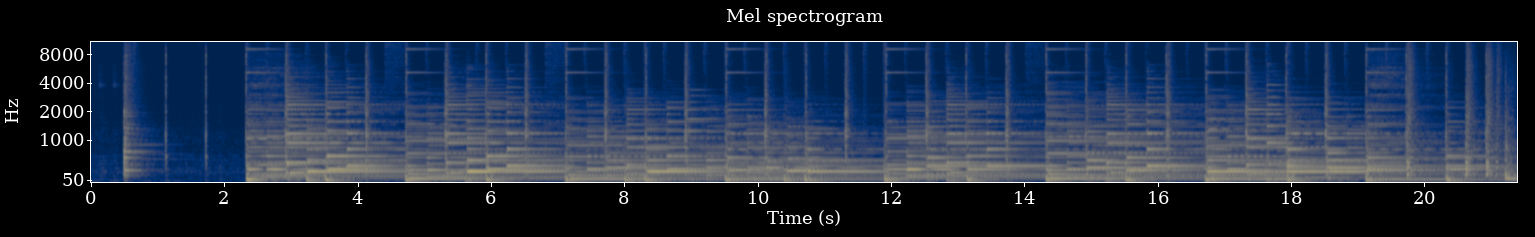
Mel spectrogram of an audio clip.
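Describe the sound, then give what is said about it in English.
A short piano riff played on a phone app's piano over a steady, evenly quantized drum beat played on a Phantom, with bright tonal chords and crisp regular hits. It starts after a couple of sparse clicks and then loops continuously without any talking. “We'll build up a little piece very, very briefly here using the phone's piano all the way through and see what happens.”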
